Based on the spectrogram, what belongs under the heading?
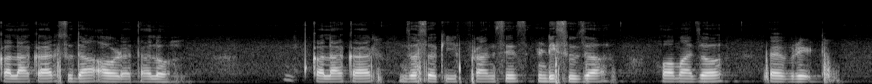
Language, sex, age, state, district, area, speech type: Goan Konkani, male, 18-30, Goa, Salcete, urban, spontaneous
